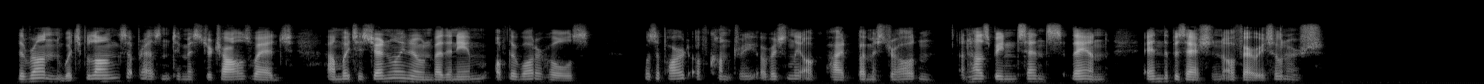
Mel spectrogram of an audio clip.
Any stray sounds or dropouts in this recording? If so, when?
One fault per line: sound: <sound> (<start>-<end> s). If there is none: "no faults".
no faults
